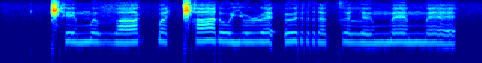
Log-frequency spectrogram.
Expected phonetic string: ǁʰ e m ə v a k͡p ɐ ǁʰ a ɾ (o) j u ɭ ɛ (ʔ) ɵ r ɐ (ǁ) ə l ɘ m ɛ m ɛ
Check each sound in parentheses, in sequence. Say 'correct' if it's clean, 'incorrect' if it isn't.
correct, correct, incorrect: k

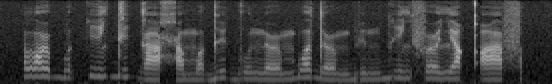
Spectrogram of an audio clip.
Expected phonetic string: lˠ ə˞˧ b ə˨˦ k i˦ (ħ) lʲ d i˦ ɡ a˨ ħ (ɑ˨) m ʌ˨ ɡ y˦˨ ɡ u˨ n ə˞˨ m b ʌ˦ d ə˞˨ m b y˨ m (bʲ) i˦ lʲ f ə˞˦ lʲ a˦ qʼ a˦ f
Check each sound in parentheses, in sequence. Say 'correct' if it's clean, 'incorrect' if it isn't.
incorrect: none, incorrect: ʌ˨, incorrect: b

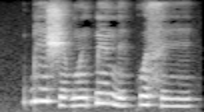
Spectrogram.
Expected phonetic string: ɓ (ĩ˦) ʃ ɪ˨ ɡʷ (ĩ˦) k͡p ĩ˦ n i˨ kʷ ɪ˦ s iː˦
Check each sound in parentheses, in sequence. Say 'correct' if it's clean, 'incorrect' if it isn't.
incorrect: i˦, incorrect: ĩ˨

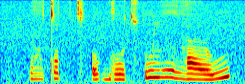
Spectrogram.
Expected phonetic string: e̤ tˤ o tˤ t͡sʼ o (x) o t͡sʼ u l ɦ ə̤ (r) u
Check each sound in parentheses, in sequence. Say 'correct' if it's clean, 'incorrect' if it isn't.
incorrect: ɡ, incorrect: ʕ

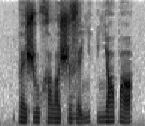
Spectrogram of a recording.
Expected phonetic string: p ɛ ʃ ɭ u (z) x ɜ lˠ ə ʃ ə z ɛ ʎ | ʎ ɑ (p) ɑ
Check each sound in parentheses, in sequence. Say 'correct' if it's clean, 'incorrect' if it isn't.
incorrect: none, correct

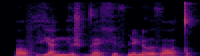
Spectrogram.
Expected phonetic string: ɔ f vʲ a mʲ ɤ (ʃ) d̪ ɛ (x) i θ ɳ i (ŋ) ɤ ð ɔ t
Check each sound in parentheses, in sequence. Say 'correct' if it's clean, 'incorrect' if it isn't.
correct, correct, incorrect: ɳ

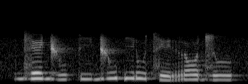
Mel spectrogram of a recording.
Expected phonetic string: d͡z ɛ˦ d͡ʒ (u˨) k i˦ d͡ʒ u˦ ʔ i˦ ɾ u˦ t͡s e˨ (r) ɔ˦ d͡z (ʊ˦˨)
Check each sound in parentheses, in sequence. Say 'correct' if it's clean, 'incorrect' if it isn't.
correct, correct, incorrect: ʊ˦

